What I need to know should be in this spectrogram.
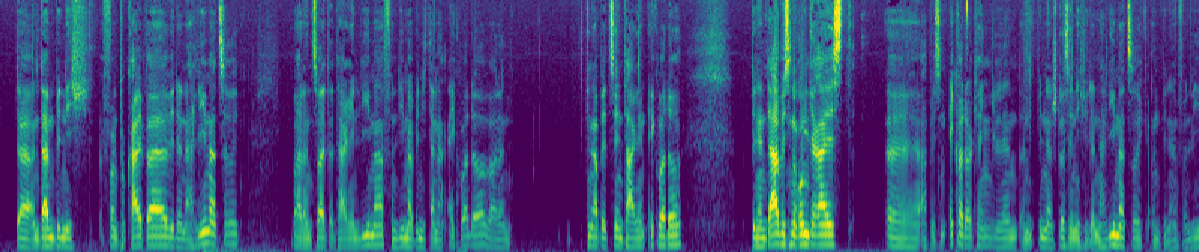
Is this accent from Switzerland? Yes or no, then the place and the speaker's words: no; Merklingen, Baden-Württemberg, Germany; aus meinem Heimatdorf, aus Merklingen bei Walderstadt im Kreise Böblingen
